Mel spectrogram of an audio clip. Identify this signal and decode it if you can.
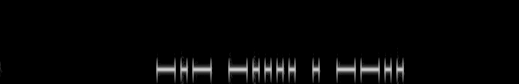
Morse code, heard as a keyed tone, about 21 wpm, 700 Hz. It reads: K6EZ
